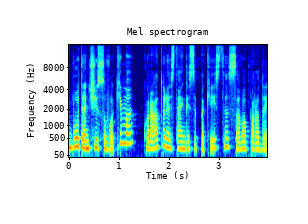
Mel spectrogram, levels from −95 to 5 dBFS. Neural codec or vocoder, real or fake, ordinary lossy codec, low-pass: none; real; Opus, 32 kbps; 14.4 kHz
